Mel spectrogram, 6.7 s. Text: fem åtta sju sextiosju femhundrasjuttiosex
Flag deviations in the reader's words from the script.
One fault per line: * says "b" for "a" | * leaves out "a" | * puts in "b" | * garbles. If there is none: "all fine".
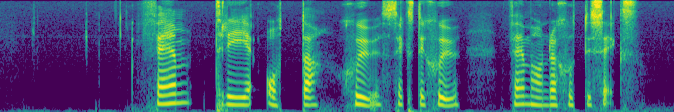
* puts in "tre"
